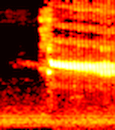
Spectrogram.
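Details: Sooty-headed bulbul lure sound, used to make bulbuls answer within seconds: after a faint lead-in, a buzzy rapid chattering trill of about eighteen pulses, steady and slightly falling, lasting about one second.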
